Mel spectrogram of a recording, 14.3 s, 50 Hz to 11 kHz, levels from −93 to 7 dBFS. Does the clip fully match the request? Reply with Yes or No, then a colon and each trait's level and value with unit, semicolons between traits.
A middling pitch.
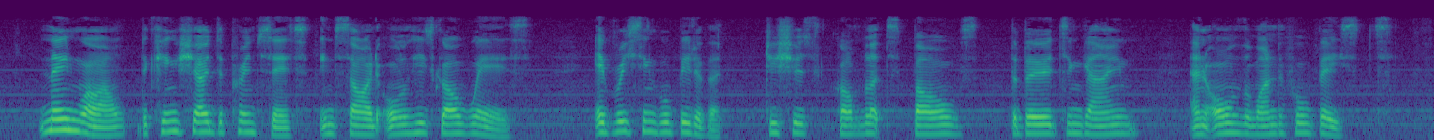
Yes: medium, 165 Hz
